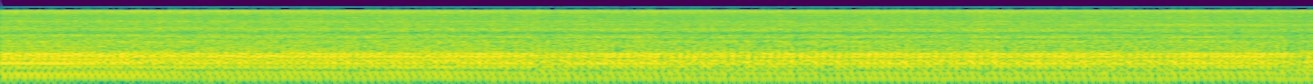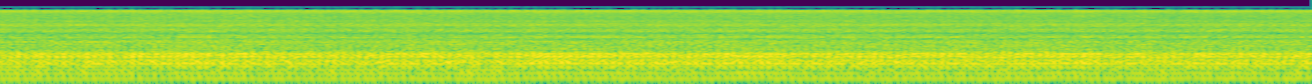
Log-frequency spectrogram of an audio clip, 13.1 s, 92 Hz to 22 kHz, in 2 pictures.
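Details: 2002 Pontiac Grand Prix 3800 with rough idle and bogging, no check-engine light, alternator overheating and a faint intermittent thump pulling the idle down: mid-pitched idle drone with occasional faint uneven thumps. Rough idle, cause not pinned down.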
